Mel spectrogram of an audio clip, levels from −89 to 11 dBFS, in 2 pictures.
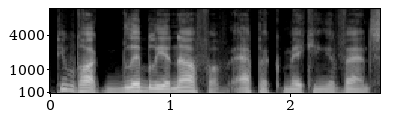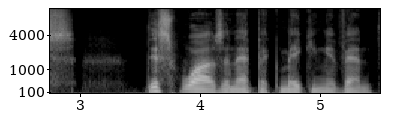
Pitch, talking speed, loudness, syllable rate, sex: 110 Hz, 155 wpm, -21 LUFS, 5.1 syllables/s, male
